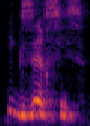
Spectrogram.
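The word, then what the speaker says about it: exercise: الاكس تاعنا هنايا قراتها كزو اكزيرسيس. غالبا تكون كيكون قبلها الاكس، هذه قبلها حرف او وبعدها حرف الاو، نقراوها كزو.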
